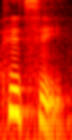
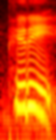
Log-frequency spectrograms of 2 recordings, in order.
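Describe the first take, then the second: First: The middle consonant is a clear t. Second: The middle consonant is a d-like tap. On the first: "That's more British" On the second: "as an American. They're using a tap"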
